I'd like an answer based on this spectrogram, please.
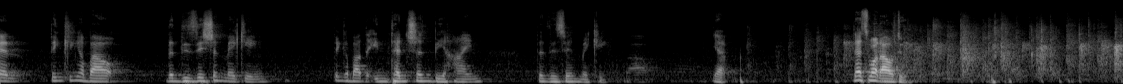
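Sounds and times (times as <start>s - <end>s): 
speech: 0.0s - 2.8s, 3.4s - 6.2s, 7.1s - 7.6s, 8.5s - 9.3s
crowd clapping: 7.5s - 11.2s.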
